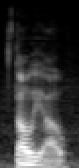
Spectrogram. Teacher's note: For an Easterner, it will be pronounced as ow, like that.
